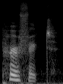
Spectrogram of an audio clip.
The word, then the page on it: perfect: American English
